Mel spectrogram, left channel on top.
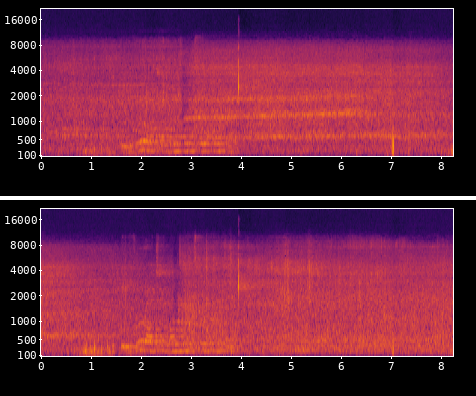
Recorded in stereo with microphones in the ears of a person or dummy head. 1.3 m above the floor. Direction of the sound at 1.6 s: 85° right.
